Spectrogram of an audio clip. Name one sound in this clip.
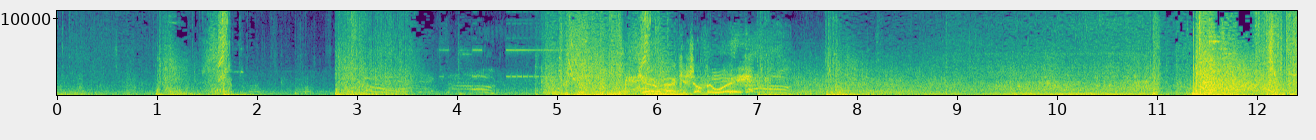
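A rifle fires loud, sharp shots that echo.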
